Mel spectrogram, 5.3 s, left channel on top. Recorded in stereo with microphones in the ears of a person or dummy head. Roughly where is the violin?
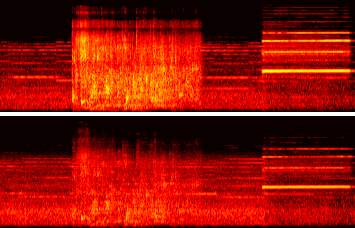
Left.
